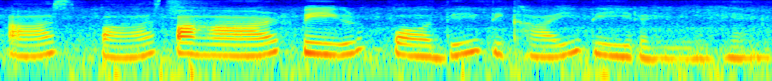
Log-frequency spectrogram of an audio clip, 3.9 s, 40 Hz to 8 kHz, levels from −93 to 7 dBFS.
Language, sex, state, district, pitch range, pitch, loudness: Hindi, female, Jharkhand, Jamtara, 195-245 Hz, 215 Hz, -23 LUFS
